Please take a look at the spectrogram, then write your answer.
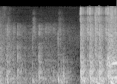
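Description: Gunfire in a shooting video game: muffled, distant shots patter at first, then a loud, dense burst of rapid automatic fire takes over abruptly and continues to the end.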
